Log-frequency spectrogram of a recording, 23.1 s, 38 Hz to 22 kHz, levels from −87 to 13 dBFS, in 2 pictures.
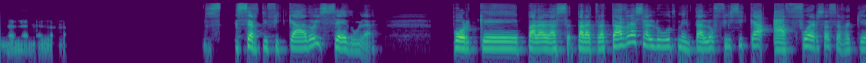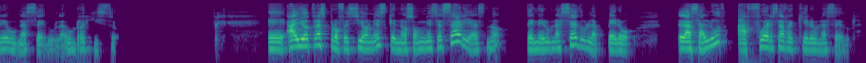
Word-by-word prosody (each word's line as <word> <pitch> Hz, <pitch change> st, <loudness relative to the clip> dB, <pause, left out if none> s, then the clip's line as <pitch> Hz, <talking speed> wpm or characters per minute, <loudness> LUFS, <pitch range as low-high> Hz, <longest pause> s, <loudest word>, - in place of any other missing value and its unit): no, -, -, -15 dB
no, -, -, -18 dB
no, -, -, -18 dB
no. -, -, -22 dB, 1.8 s
S -, -, -7 dB, 0.2 s
certificado 175 Hz, +3 st, +1 dB
y 275 Hz, -, -6 dB
cédula. 165 Hz, -, -2 dB, 1.0 s
Porque 170 Hz, -1 st, +3 dB
para 165 Hz, 0 st, +5 dB
las 160 Hz, 0 st, 0 dB
para 165 Hz, -2 st, +6 dB
tratar 170 Hz, +8 st, +4 dB
la 320 Hz, +1 st, +3 dB
salud 210 Hz, -6 st, -3 dB
mental 170 Hz, -2 st, -2 dB
o -, -, -3 dB
física 220 Hz, +4 st, -3 dB
a 155 Hz, -1 st, +2 dB
fuerza 180 Hz, -, -1 dB
se -, -, -8 dB
requiere 155 Hz, +3 st, -7 dB
una 150 Hz, -2 st, -8 dB
cédula, -, -, -11 dB
un 145 Hz, +1 st, -12 dB
registro. 160 Hz, -, -14 dB, 2.0 s
Eh, 160 Hz, 0 st, 0 dB
hay 200 Hz, +4 st, +8 dB
otras 230 Hz, +2 st, +3 dB
profesiones 165 Hz, +2 st, -3 dB
que -, -, -2 dB
no 150 Hz, 0 st, -5 dB
son 155 Hz, +1 st, -6 dB
necesarias, 175 Hz, -, -1 dB
¿no?, 165 Hz, -, -11 dB, 0.3 s
tener 155 Hz, 0 st, -2 dB
una 165 Hz, +1 st, -6 dB
cédula, 170 Hz, -, -3 dB
pero 145 Hz, -2 st, -3 dB, 0.6 s
la 170 Hz, -1 st, +8 dB
salud 235 Hz, -, 0 dB, 0.2 s
a 140 Hz, -1 st, 0 dB
fuerza 190 Hz, +1 st, 0 dB
requiere 160 Hz, -2 st, -7 dB
una 145 Hz, 0 st, -9 dB
cédula. 145 Hz, -, -15 dB
170 Hz, 120 wpm, -23 LUFS, 160-200 Hz, 2.0 s, hay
